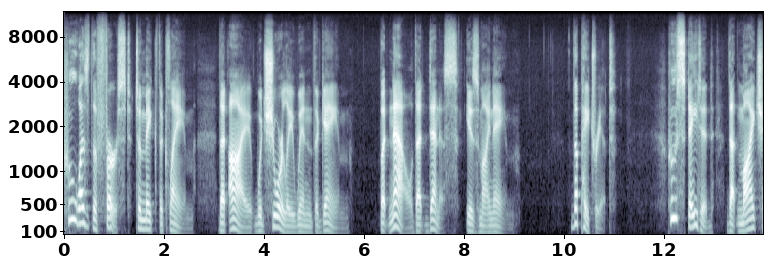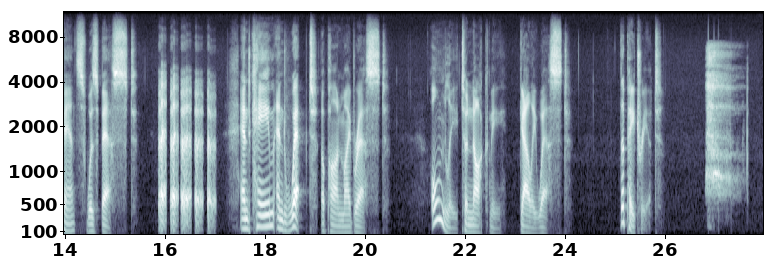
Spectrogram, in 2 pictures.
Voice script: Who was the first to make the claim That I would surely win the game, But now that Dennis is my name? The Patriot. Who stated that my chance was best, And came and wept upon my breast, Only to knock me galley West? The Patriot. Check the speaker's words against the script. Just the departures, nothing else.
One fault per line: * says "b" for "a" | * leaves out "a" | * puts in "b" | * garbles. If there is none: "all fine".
all fine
